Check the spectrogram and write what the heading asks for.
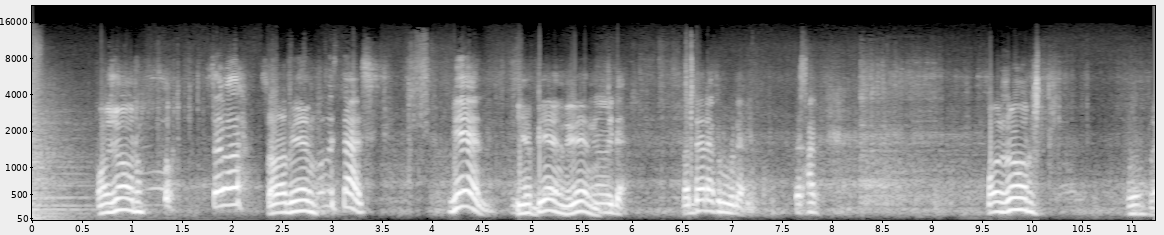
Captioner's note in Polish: rozmowa w j. francuskim, hiszpańskim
